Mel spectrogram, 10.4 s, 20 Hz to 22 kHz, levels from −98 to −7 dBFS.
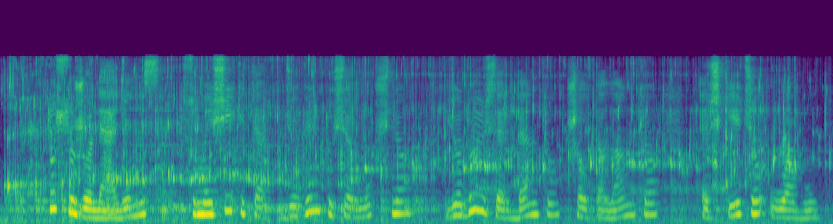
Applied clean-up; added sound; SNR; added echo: none; Liquid; 10 dB; none.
